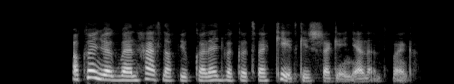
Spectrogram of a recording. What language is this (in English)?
Hungarian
